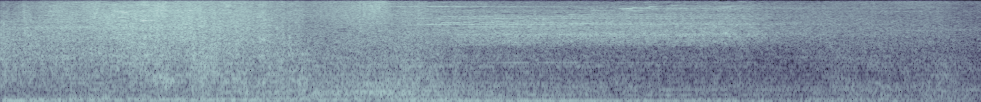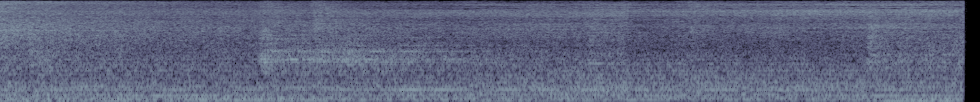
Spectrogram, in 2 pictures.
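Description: A triumphant game fanfare plays and fades.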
